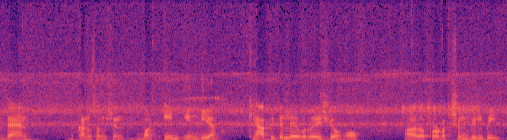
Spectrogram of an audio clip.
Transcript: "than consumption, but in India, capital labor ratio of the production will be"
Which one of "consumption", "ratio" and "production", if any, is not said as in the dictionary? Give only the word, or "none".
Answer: none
